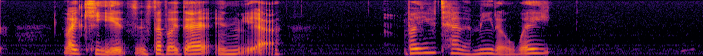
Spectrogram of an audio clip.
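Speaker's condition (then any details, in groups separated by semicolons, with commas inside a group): Cerebral palsy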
